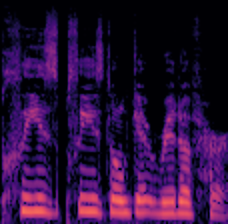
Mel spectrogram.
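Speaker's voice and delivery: put-on serious, earnest, pleading, begging tone. Retelling a brother begging a grandmother: imitating someone begging. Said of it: "he begged my grandmother".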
